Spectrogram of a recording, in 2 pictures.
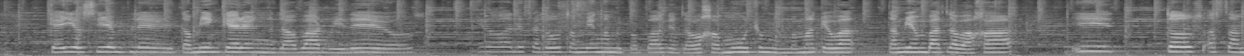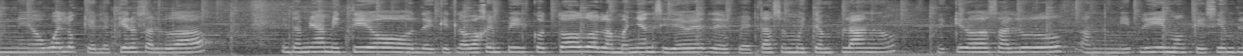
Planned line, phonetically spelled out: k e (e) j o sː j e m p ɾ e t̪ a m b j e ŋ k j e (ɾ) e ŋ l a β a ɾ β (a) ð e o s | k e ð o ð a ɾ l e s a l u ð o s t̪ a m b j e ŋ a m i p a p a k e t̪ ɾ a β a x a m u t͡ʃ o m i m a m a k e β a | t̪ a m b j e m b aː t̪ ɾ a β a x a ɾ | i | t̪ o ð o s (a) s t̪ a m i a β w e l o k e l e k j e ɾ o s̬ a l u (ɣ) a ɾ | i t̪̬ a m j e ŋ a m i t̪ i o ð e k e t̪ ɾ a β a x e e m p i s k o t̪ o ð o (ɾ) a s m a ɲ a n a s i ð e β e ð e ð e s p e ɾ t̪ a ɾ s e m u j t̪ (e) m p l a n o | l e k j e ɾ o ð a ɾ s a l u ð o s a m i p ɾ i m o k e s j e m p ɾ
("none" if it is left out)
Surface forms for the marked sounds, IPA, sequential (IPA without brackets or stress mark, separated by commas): e, ɾ, i, a, ð, l, e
